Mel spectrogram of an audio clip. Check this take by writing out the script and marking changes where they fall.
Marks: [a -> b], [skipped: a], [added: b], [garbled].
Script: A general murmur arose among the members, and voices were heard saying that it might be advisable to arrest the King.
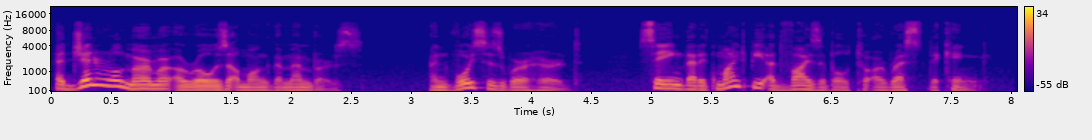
A general murmur arose among the members, and voices were heard saying that it might be advisable to arrest the King.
